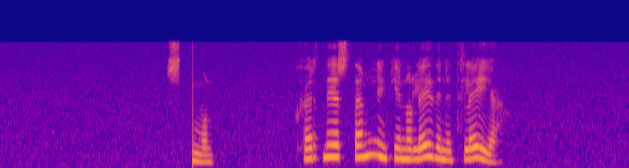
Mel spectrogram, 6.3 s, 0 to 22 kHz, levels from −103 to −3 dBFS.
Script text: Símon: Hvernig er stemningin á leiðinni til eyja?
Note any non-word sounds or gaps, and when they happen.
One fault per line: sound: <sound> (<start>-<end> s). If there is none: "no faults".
sound: dropout (1.8-1.9 s)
